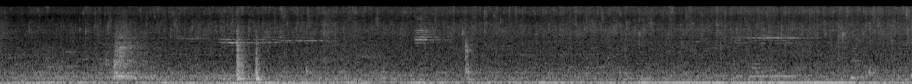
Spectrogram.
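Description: Pieces of suran, elephant foot yam, sizzle steadily in hot oil in a pan, a continuous crackling hiss with a few sharper pops as each piece drops in.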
